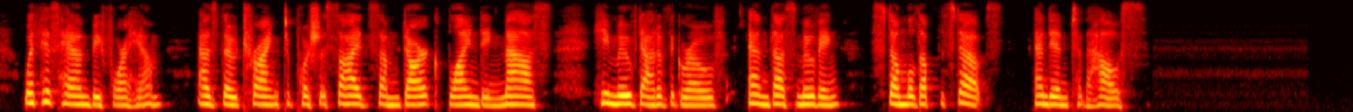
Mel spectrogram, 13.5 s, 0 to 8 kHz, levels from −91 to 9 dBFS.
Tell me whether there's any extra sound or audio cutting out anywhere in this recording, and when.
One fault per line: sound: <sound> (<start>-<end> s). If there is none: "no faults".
no faults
